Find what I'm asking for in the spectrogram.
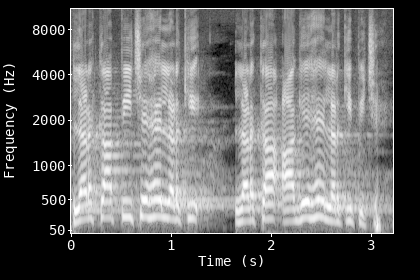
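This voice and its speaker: A man preaching a sermon at a religious gathering, telling stories that build to shouted emphasis. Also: high voice, a faint crowd, slight background noise. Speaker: Islamic preacher. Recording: long reverb of a big venue.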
